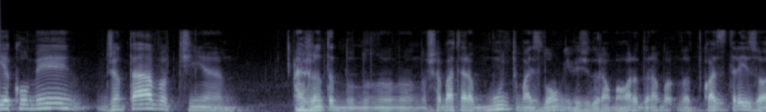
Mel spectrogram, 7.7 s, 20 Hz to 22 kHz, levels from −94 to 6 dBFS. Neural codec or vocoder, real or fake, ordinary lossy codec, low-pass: none; real; none; 7.2 kHz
